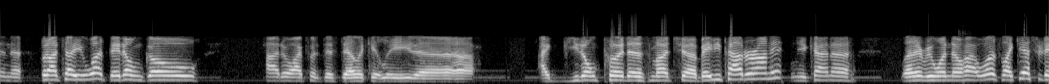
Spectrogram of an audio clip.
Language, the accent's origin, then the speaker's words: English; California, United States; I'm a transplant from California, so I don't know.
